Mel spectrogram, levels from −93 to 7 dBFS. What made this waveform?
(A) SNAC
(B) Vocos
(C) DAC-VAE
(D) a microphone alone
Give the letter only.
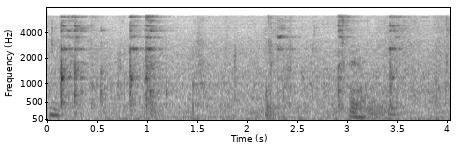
B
